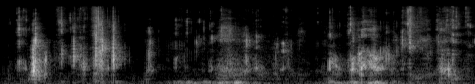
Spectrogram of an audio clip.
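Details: American Bully dog eating raw meat and bones indoors: wet biting and sharp crunches come in bursts, with low gnawing between them and brief pauses.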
